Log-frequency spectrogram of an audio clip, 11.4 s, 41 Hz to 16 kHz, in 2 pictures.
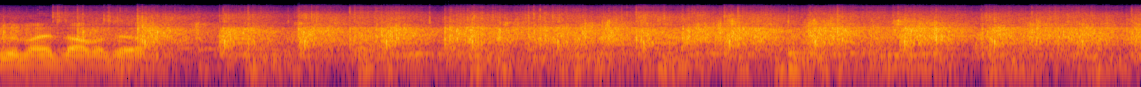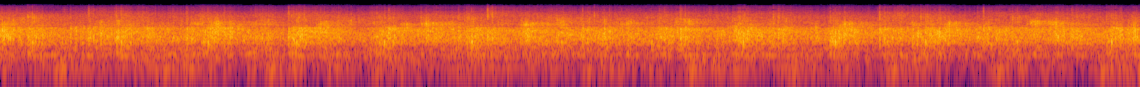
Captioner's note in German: Beifall bei der CDU und dem BÜNDNIS 90/DIE GRÜNEN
